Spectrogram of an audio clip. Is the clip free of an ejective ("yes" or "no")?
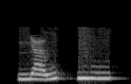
yes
